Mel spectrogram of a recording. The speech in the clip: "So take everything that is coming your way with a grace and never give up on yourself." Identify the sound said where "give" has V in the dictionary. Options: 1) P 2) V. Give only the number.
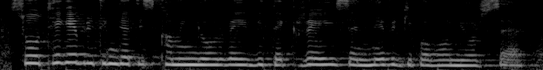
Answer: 1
